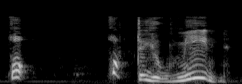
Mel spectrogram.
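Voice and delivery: mild stammer of alarm; startled stammer. A narrator's reading. Startled lodger questions landlady, stammering slightly. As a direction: break off, then restart the question. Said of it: "he stammered".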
